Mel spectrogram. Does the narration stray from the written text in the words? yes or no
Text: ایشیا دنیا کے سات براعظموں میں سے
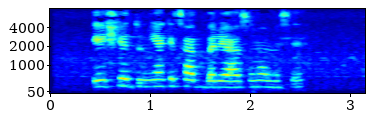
no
